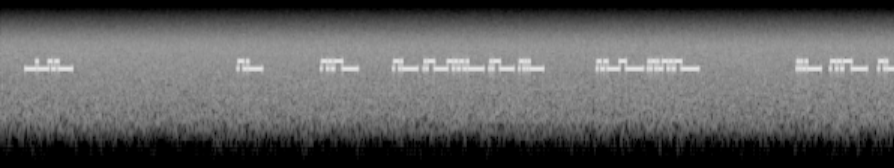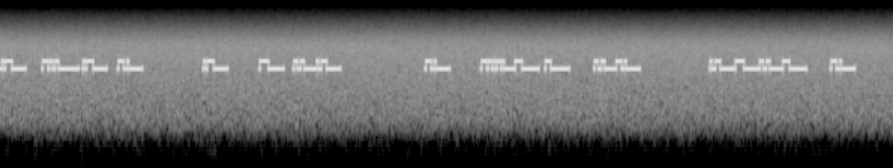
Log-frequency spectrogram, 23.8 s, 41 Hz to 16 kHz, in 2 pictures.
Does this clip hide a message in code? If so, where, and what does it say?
Yes: TTY/TDD text telephone tones (45.45 baud Baudot) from 0.3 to 23.3 s, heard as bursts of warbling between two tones, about 400 Hz shift, 1600 Hz centre. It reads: IN THE PERIOD OF THE VENETIAN DOMINATION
